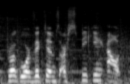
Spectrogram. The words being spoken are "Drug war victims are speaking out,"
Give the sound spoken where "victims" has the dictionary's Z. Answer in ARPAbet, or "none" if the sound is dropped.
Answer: Z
